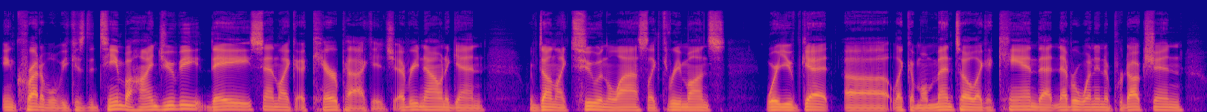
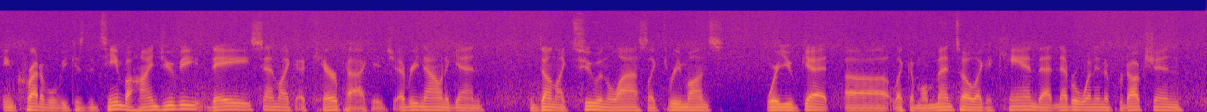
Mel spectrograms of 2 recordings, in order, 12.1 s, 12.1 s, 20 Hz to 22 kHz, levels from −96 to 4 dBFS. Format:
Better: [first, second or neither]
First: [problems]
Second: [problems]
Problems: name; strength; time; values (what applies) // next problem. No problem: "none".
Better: first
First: none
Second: hiss; loud; throughout; 9 dB below the speech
